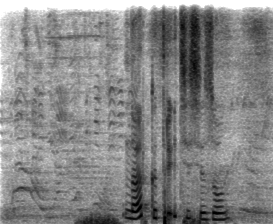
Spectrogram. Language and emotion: Russian, sad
